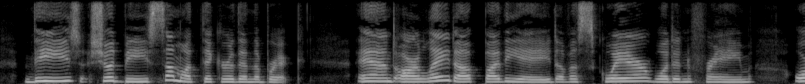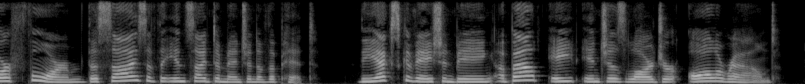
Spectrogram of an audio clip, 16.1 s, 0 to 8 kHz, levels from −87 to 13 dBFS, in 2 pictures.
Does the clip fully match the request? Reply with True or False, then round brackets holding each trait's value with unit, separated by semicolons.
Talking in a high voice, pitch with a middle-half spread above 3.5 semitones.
False (275 Hz; 3.2 semitones)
